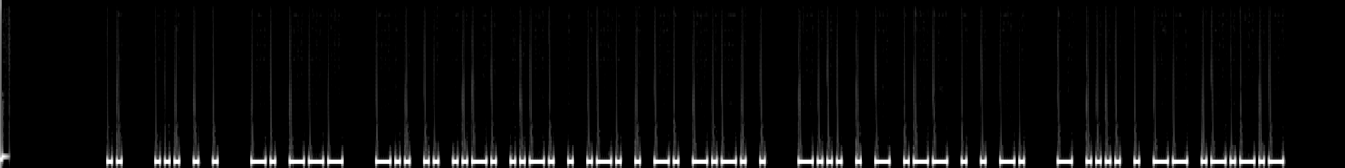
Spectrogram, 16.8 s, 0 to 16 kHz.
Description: Morse code, heard as a keyed tone, about 21 wpm, 700 Hz. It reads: I SEE NO DIFFERENCE BETWEEN THEM.
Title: Sentences from Top 1000 Words - Review Part 5 - 20wpm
